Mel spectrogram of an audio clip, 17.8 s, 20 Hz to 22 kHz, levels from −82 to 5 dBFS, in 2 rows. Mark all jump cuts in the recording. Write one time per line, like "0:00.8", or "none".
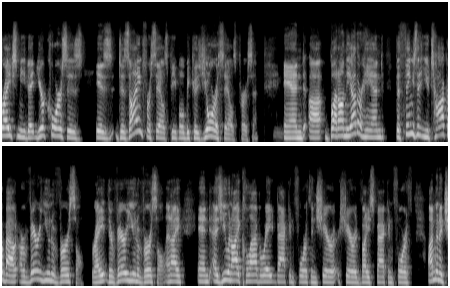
none

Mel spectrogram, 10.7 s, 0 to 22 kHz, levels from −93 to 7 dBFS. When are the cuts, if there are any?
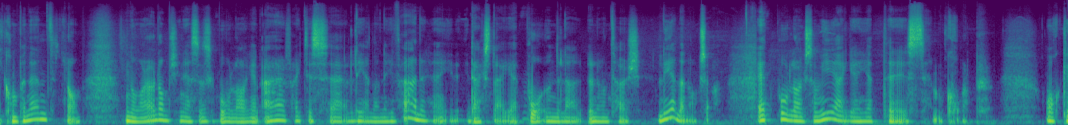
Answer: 0:07.5

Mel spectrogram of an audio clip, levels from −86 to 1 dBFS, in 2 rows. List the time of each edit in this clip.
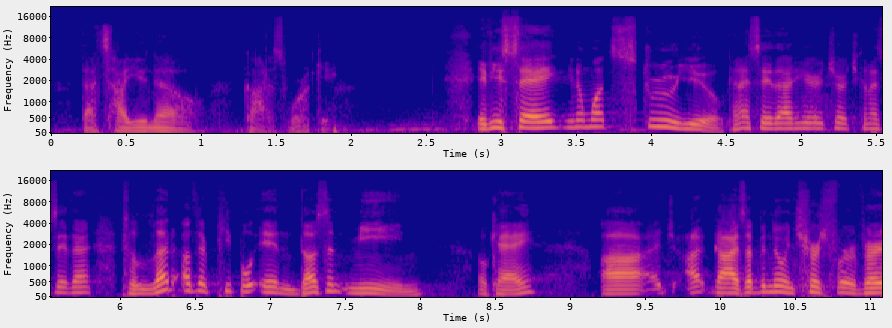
0:06.0

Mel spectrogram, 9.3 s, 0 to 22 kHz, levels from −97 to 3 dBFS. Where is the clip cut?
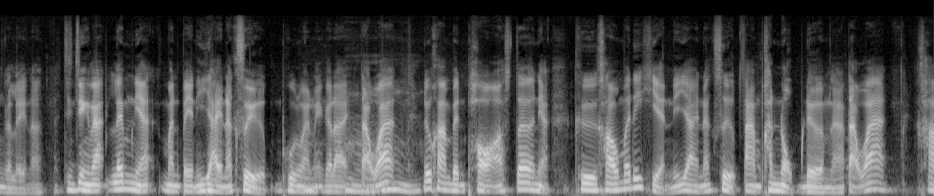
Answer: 0:01.9

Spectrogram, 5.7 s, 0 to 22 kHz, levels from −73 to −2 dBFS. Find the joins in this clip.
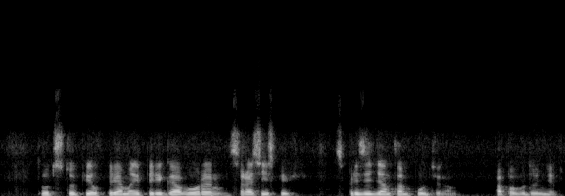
none

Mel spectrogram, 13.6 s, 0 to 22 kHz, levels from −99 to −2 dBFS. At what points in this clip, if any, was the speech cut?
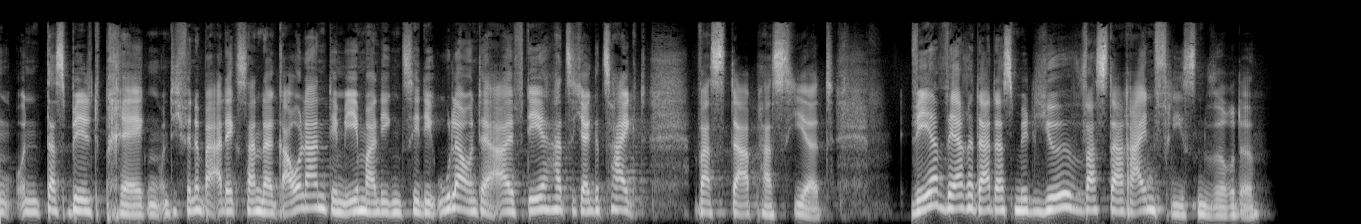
0:09.1

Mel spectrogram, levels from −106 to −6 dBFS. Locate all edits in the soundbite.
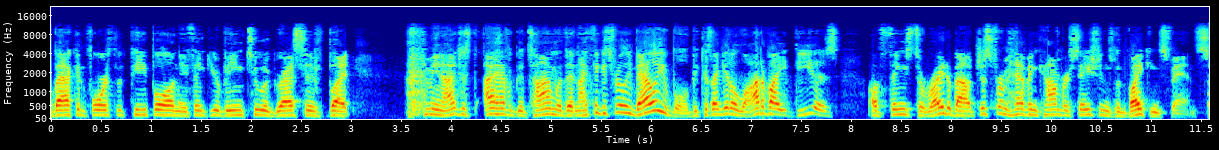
none

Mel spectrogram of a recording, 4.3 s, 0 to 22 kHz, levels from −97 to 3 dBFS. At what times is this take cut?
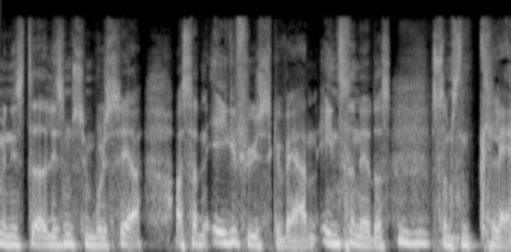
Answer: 0:03.2

